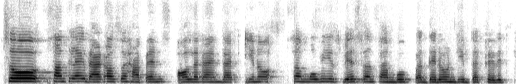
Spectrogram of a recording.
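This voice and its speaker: Speaking directly to her students, a high-pitched woman with an Indian English accent lectures conversationally, her slightly bright voice showing little pitch movement. She's a university lecturer who often uses fillers like "uh" and "you know," captured in dull, lo-fi audio from what sounds like a classroom room microphone.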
